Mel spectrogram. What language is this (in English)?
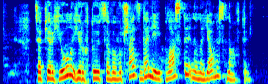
Belarusian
